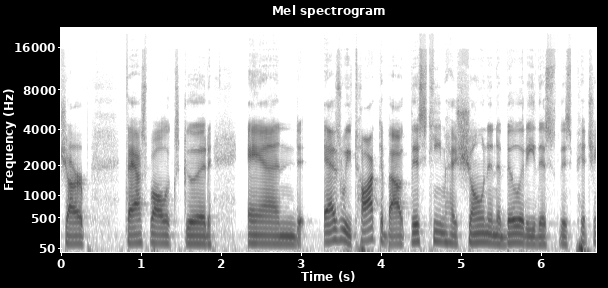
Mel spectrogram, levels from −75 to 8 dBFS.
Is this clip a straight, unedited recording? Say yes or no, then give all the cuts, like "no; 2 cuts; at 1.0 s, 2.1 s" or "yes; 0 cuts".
yes; 0 cuts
